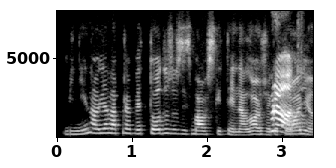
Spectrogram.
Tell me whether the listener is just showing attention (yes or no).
no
